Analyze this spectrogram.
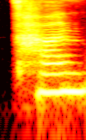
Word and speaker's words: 餐: C itu ada angin ya. Chan. Jadi bacanya ada angin, seolah ada H gitu ya.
